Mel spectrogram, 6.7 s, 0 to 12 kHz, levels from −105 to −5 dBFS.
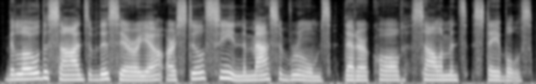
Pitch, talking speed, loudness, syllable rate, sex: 190 Hz, 150 wpm, -18 LUFS, 4.4 syllables/s, female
